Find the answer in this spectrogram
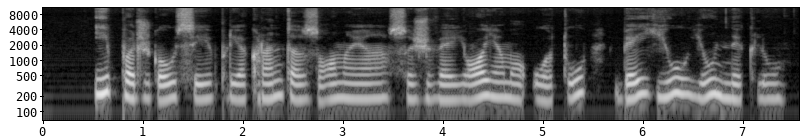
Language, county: Lithuanian, Vilnius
